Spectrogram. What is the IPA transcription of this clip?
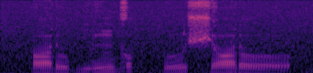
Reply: ɔ˨ ɾ u˨ b ĩ˨˦ ɡ o˦˨ k͡p u˨˦ ʃ ɔ˧ ɾ o˨

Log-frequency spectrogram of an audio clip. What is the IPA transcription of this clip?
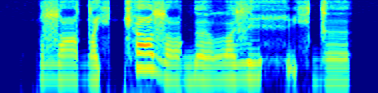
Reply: zˤ o˩ dˤ ʏ˩ ç cʰ œ˥ zˤ o˩ ɠ ə˩ y̯ lˠ ʏ˩ z i˩ h ḭ˩ ç d ə˩

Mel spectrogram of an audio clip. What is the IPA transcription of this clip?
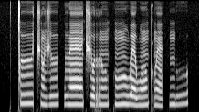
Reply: ǀ ɯː t͡ʃ õ ʒ ɯ | ð ɛ̃ː t͡ʃ o r ũː k ũː w ɛ w õ kʷʼ ɛ̃ | n̪ ṳ

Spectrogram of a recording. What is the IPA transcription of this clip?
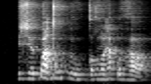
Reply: z ø ɓ ɑ dʱ u ɓ ɵ β u ɡ o ʁʷ ɑ̃ ɾ ɑ̃ ʔ o ɦ ɑ

